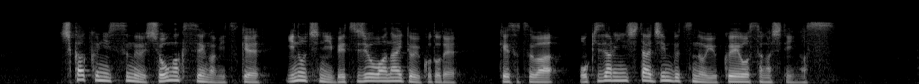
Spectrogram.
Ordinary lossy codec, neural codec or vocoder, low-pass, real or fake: none; none; 7.2 kHz; real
